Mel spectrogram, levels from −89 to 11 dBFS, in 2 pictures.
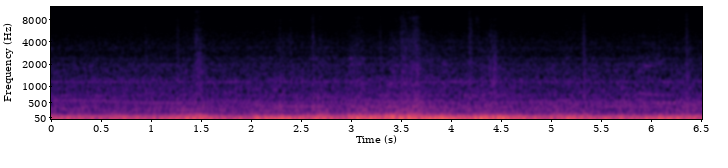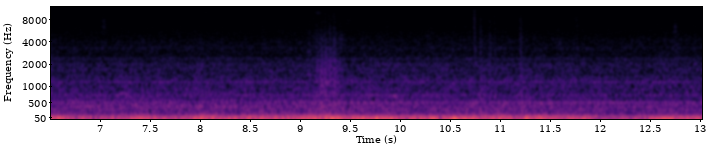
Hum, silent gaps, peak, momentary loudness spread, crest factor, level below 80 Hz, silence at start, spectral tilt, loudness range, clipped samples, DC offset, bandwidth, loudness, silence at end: none; none; -18 dBFS; 10 LU; 14 dB; -34 dBFS; 0 s; -8.5 dB/octave; 6 LU; under 0.1%; under 0.1%; 4.9 kHz; -39 LUFS; 0 s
